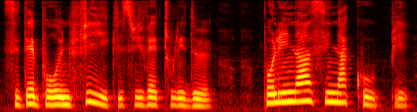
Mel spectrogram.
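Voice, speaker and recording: Slow flat-voiced tired corsican guy, deadpan and dragging, as a woman reads him. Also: sits low. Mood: grim. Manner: monotone, placid, dragging. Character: weary, coughing middle-aged Corsican man.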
